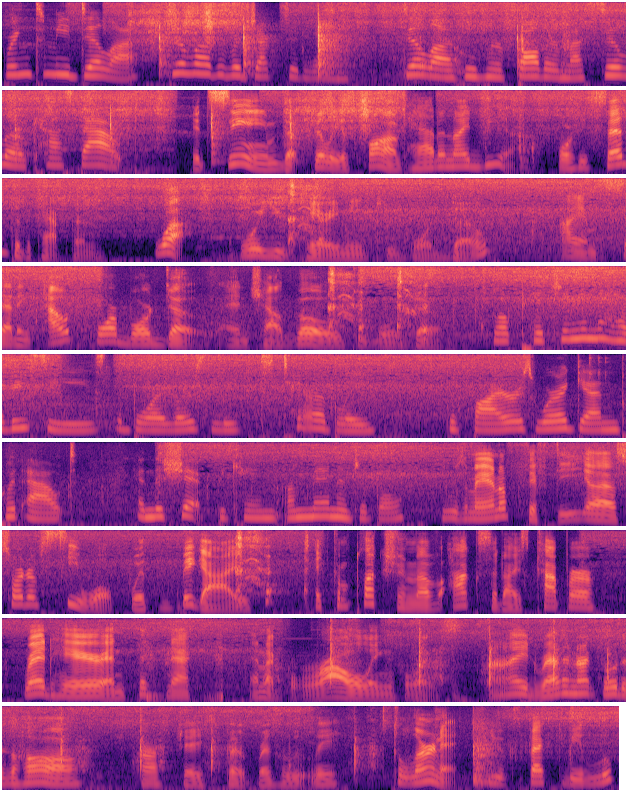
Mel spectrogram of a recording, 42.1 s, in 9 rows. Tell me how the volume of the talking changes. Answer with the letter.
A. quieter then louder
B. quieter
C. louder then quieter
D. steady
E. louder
D.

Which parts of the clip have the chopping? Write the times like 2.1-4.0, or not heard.
1.1-7.0, 7.7-8.7, 33.6-40.9.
